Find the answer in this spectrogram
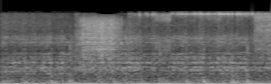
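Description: Dramatic soundtrack with a deep, steady bass drone, a short hissing whoosh about half a second in, and a thin high tone entering about a second in.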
